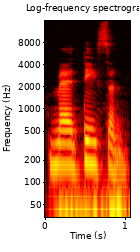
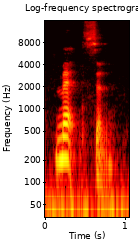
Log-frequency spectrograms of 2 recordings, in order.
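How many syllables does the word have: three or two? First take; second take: three; two. First: The word is said with three syllables. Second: The word is said with two syllables. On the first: The speaker calls it wrong. "not medicine" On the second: The speaker calls it right. "you want to practice saying medicine"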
